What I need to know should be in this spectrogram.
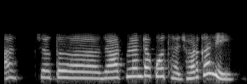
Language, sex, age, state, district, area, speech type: Bengali, female, 18-30, West Bengal, South 24 Parganas, rural, conversation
